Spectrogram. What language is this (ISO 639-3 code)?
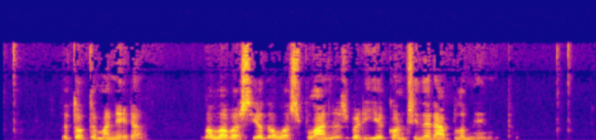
cat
